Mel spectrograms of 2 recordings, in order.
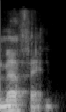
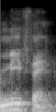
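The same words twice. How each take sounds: First: The word has an American pronunciation. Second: The word has a British pronunciation.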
